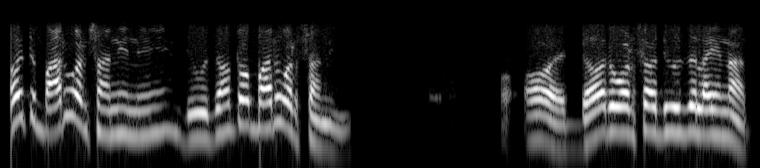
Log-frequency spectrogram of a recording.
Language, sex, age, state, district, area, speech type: Goan Konkani, male, 60+, Goa, Quepem, rural, conversation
